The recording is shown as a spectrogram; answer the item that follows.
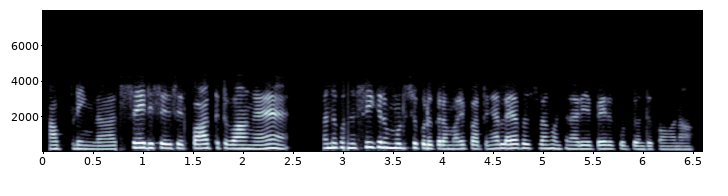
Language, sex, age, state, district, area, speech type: Tamil, female, 30-45, Tamil Nadu, Mayiladuthurai, rural, conversation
